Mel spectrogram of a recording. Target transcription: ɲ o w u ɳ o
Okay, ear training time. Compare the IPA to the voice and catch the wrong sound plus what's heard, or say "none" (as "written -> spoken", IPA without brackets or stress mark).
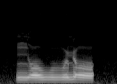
none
